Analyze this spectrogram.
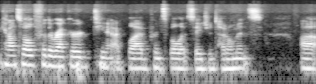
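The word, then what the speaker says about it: Ekblad: your last name again e kbl a d is how it's spelled and it's pronounced eblad never would have guessed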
